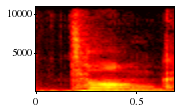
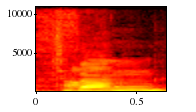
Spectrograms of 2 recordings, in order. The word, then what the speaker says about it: tongue: é T sound. É o som de T. Tongue. Not thung. No.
